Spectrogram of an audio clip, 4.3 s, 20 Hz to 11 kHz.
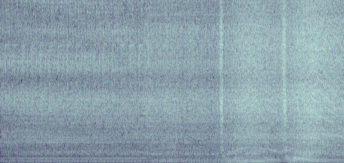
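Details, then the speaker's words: Audi A6 C6 after the intake manifold knock fix: an even idle, then clean quick revs rising and falling with no tapping or knocking from the manifold. The engine runs cleanly. "двигатель работает чист"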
